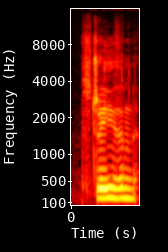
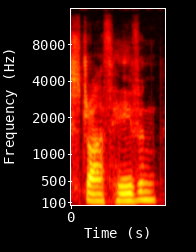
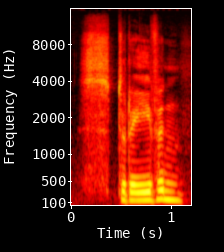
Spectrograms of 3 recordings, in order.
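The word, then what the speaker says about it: Strathaven: Um, Straven, I would have stupidly pronounced it Strath Haven. Maybe shown my ignorance as someone from the northeast. Yes. So, this is one of these Scottish words. Straven. It looks like Strath Haven.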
